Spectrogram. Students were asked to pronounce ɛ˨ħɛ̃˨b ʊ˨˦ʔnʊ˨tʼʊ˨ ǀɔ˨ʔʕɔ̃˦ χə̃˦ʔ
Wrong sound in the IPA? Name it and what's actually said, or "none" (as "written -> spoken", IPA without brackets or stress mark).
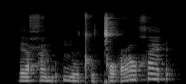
ə̃˦ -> ɛ̃˦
